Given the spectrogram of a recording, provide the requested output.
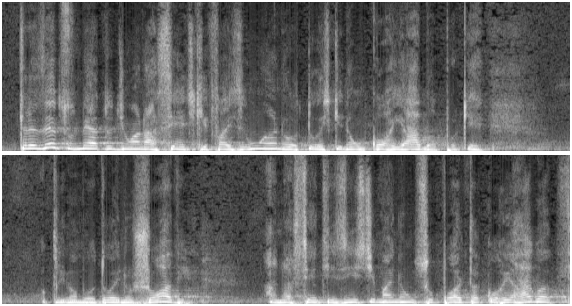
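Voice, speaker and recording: Loudness stays very even, with ordinary pitch variation. The pace is fairly slow, and background noise is noticeable. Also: man, high pitch for a man. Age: 80s+. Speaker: state legislator and farmer. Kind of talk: parliamentary debate.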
